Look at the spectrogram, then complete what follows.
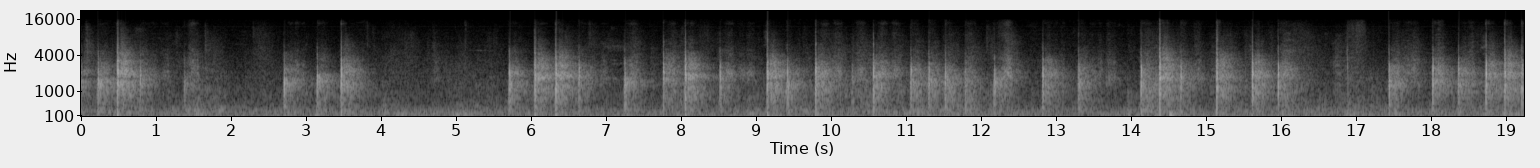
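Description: Chalk writing on a blackboard: irregular taps of the chalk striking the board and short scratchy strokes, coming in bursts with brief pauses between them.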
